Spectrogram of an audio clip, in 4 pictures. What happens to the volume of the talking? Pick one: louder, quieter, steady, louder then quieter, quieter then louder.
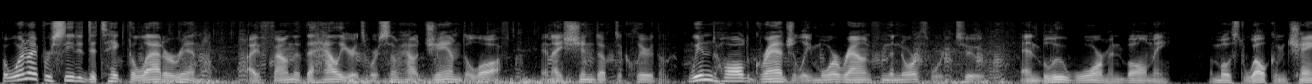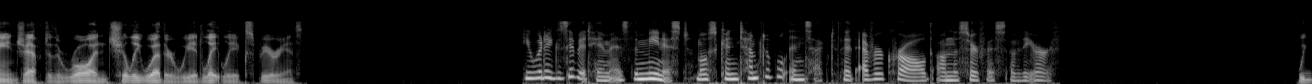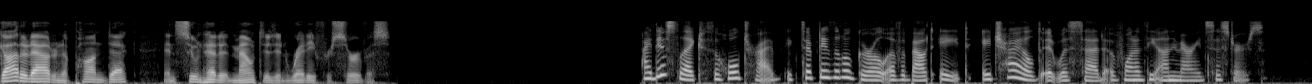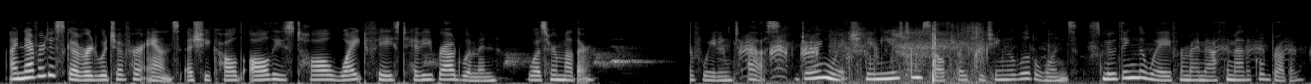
steady.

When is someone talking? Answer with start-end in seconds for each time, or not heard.
0.0-16.1, 18.4-23.6, 26.1-30.1, 32.6-38.9, 39.5-45.3, 46.2-52.4.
